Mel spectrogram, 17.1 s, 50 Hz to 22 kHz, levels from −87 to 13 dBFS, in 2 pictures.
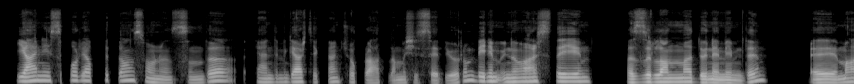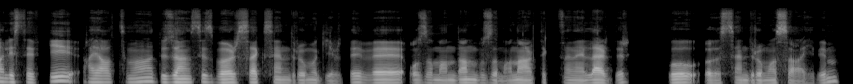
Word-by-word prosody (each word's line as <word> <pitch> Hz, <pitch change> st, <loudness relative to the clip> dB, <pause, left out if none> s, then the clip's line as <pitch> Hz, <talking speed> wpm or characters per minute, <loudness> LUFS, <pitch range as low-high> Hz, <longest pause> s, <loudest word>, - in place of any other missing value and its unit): Yani, 175 Hz, +2 st, +4 dB
spor 185 Hz, +1 st, -4 dB
yaptıktan 180 Hz, +1 st, -2 dB
sonrasında 120 Hz, -, -2 dB, 0.2 s
kendimi 130 Hz, 0 st, -4 dB
gerçekten 140 Hz, 0 st, -1 dB
çok 120 Hz, -5 st, -9 dB
rahatlamış 100 Hz, +2 st, -3 dB
hissediyorum. 175 Hz, -, -3 dB
Benim 160 Hz, 0 st, +3 dB
üniversiteye 150 Hz, +2 st, +3 dB, 0.3 s
hazırlanma 135 Hz, +3 st, +4 dB
dönemimdi, 115 Hz, -, +3 dB, 0.5 s
eee, 110 Hz, 0 st, +5 dB
maalesef 125 Hz, -2 st, 0 dB
ki 165 Hz, +2 st, +2 dB
hayatıma 125 Hz, +3 st, -2 dB
düzensiz 120 Hz, 0 st, 0 dB
bağırsak 115 Hz, +1 st, +3 dB
sendromu 100 Hz, -1 st, -5 dB
girdi 95 Hz, +6 st, -7 dB
ve 105 Hz, 0 st, +4 dB
o 100 Hz, -, -5 dB
zamandan 100 Hz, +1 st, -2 dB
bu -, -, -10 dB
zamana 95 Hz, +1 st, -2 dB
artık 95 Hz, -3 st, -3 dB
senelerdir 100 Hz, +3 st, +1 dB, 0.4 s
bu, 115 Hz, +1 st, +3 dB
ııı, 90 Hz, -1 st, -3 dB
sendroma 95 Hz, -1 st, -4 dB
sahibim. 85 Hz, -, -3 dB
115 Hz, 110 wpm, -26 LUFS, 100-140 Hz, 0.5 s, eee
